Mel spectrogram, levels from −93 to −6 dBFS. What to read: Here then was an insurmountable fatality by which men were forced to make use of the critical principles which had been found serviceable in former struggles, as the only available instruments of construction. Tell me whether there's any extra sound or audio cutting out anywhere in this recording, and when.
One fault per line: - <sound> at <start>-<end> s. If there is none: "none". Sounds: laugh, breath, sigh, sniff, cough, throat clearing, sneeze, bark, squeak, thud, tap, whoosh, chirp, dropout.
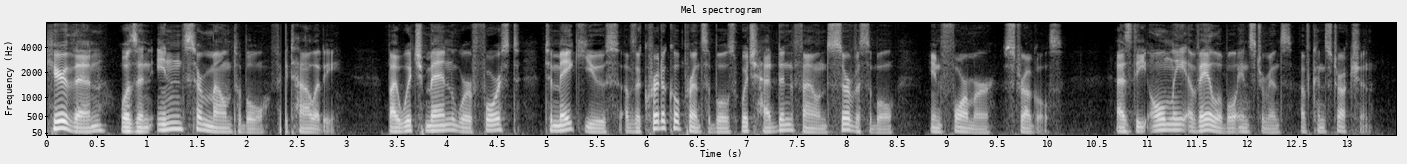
- dropout at 2.3-2.4 s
